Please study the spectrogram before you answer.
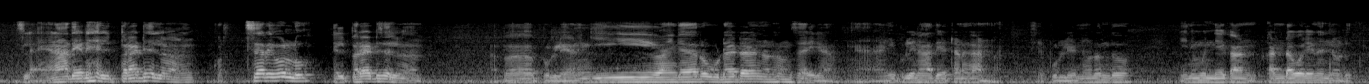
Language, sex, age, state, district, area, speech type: Malayalam, male, 18-30, Kerala, Palakkad, rural, spontaneous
